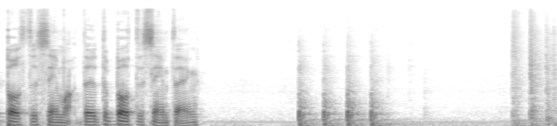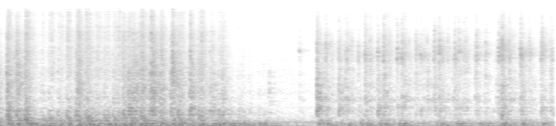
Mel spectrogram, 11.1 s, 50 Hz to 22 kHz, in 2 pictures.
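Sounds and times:
speech: 0:00.0 - 0:02.1
stockbroker typing and clicking on a computer keyboard: 0:05.2 - 0:11.1.

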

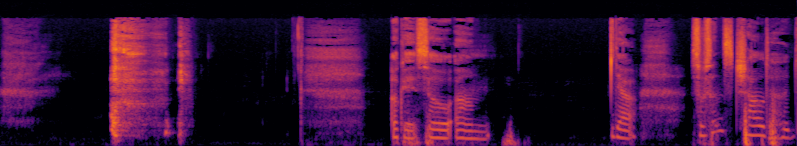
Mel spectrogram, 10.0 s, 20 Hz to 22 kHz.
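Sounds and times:
loud cough burst and hacking coughs: 0:01.4 - 0:02.5
speech: 0:04.9 - 0:06.5, 0:07.7 - 0:09.9.

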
